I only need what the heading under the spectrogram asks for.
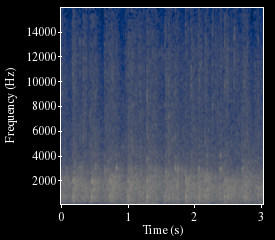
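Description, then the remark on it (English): An audience claps quickly and steadily, a dense wash of many hands at a fairly loud, even level with no voices breaking through. “Quick clapping.”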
